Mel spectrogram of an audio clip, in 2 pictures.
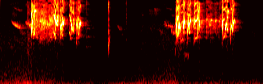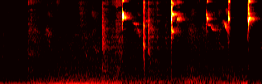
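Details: Lovebird used as a master tutor bird, producing long chatter: two dense bursts of shrill scratchy notes, each about a second long. Scattered high clicks follow, with a steady low rumble behind.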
